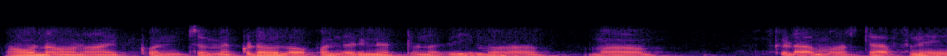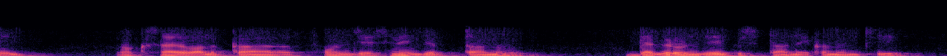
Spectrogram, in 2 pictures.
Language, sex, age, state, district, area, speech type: Telugu, male, 18-30, Telangana, Sangareddy, urban, conversation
